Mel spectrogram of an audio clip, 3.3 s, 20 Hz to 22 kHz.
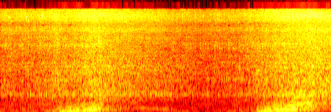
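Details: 2008 Cadillac STS cranks and catches in short, rough, lumpy bursts; in-cylinder pressure transducer and scope testing confirm incorrect cam timing.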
